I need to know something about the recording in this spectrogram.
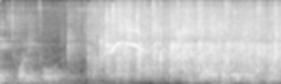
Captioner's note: audience clapping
